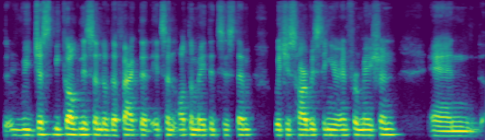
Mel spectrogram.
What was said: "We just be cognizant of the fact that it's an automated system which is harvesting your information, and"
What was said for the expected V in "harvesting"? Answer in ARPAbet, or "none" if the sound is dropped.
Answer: V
